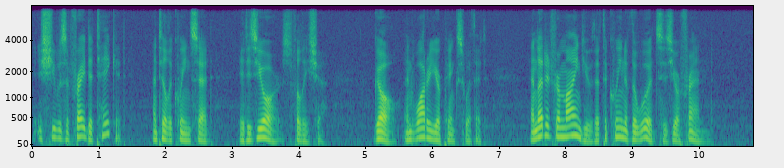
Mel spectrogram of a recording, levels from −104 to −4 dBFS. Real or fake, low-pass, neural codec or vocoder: real; 7.2 kHz; none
